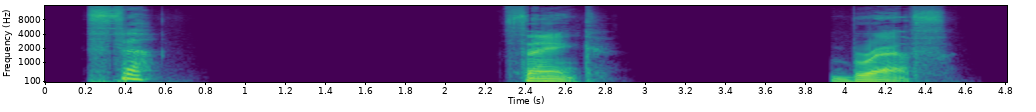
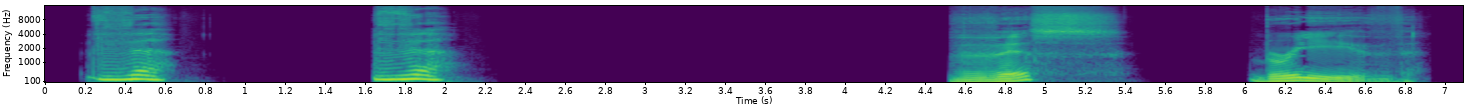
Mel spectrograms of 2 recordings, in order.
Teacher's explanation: of the front teeth or the edges of the front teeth the air flows out between the tongue and the teeth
